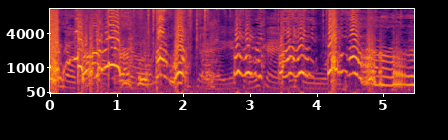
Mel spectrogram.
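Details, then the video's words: Inside a car, a dog gives a comical mix of warbling, howl-like whines and yodelling yelps that rise and fall, with occasional sharp barks, while another dog moves around. "funniest dog sound"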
